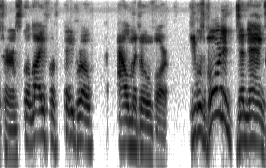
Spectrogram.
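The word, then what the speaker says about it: Almodóvar: in question Mr Pedro Alma dovar there's no I keep wanting to pronounce Pedro alamodovar but that's not his name bro Al madovar and I have a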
